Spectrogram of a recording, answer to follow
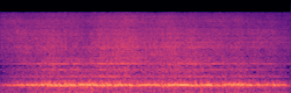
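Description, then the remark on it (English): A disintegrator ray blasts chunks of concrete masonry on the moon, reducing them to a liftable size while searching for survivors underneath: a steady, loud droning roar with a strong low hum and a hissy edge, holding constant for about four seconds with no voices. “So don't blast too deep with the disintegrator. Just reduce the chunks of concrete to a size we can lift.”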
